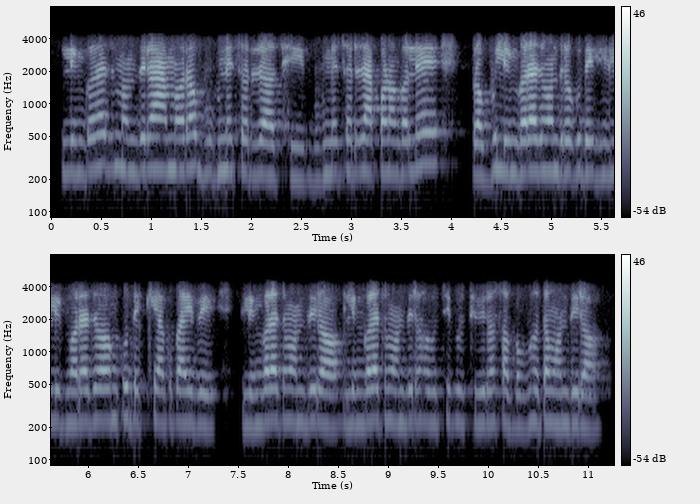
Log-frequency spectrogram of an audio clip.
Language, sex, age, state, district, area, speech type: Odia, female, 30-45, Odisha, Nayagarh, rural, conversation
